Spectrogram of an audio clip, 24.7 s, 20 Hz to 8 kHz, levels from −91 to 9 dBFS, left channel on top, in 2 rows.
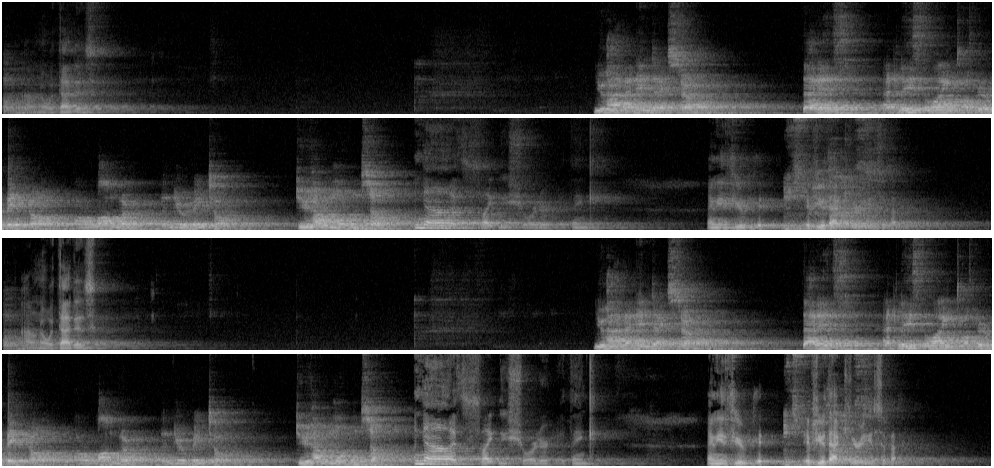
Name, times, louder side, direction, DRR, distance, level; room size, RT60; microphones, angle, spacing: voice 1, 0.2-1.2 17.5-19.7 21.2-21.9 22.4-23.6, right 5 dB, 40° right, 11 dB, 0.3 m, -25 dB
voice 2, 5.3-5.9 22.1-23.2, right 1 dB, 70° right, -7 dB, 1.2 m, -32 dB
voice 3, 7.4-8.8 10.0-10.6 11.0-14.1 14.4-15.2 16.0-17.2, equal, 15° right, -3 dB, 0.8 m, -23 dB
8.0 x 5.5 x 5.5 m, 2.6 s
head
